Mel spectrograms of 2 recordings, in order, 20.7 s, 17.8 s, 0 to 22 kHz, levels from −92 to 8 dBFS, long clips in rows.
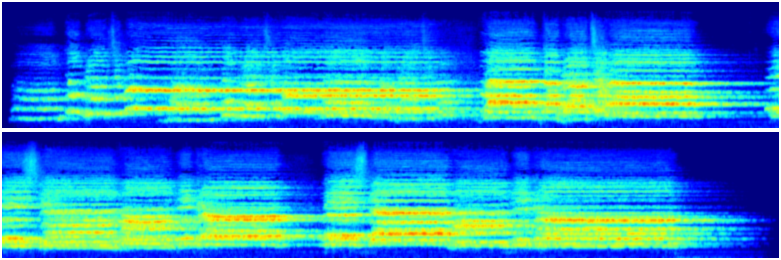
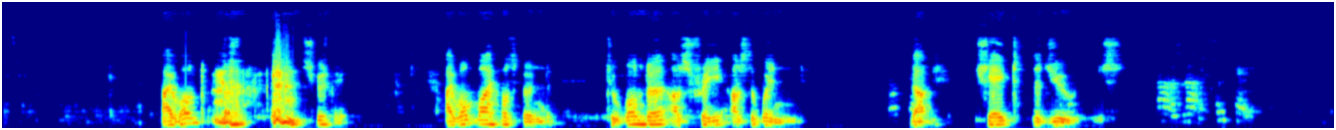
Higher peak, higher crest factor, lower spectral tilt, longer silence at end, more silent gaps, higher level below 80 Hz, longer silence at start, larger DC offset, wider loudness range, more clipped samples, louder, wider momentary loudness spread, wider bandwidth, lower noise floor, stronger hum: second, -4 dBFS vs 0 dBFS; about the same, 16 dB vs 18 dB; second, 0 dB/octave vs -8 dB/octave; second, 0.85 s vs 1.2 s; second, none vs 5.07-5.13 s, 10.76-11.00 s, 11.22-11.81 s, 12.68-12.96 s, 15.02-15.39 s; second, -80 dBFS vs -54 dBFS; second, 0.3 s vs 2.15 s; neither; second, 5 LU vs 8 LU; neither; about the same, -18 LUFS vs -17 LUFS; second, 16 LU vs 23 LU; first, 13 kHz vs 7 kHz; second, -59 dBFS vs -73 dBFS; neither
